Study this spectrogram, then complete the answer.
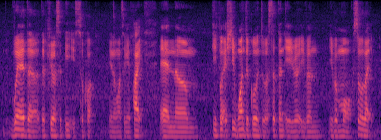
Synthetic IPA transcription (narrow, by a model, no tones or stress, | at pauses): wɛdədəkʰjuɹɔsitiʔɪ̰sːokʰɔt̚ | junowãnsɛɡɛ̃npʰaɪt̚ | ʔɛ̃nʌ̃m | pipəlɛk̚t͡ʃəliwɔ̃ntuɡoĩntuəsətə̃nʔɛɹiəʔivə̃nivə̃nmɔsolaɪk̚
